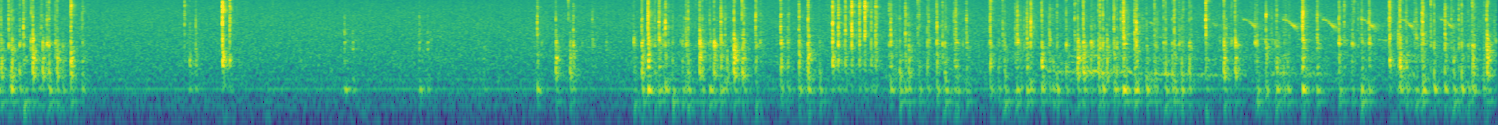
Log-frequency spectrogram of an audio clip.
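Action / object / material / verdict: tap / laptop keyboard with plastic keys in an aluminium body / plastic / none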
